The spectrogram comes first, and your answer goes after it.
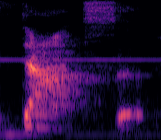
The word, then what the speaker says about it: Diansa: But I think for English based people, it's dansa, Diansa. I the J just don't be jiving with me for some.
